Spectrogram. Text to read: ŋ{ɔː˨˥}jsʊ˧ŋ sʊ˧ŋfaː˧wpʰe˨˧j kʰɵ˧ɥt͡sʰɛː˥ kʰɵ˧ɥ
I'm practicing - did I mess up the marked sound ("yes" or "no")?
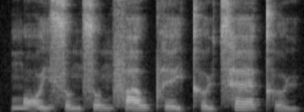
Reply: no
